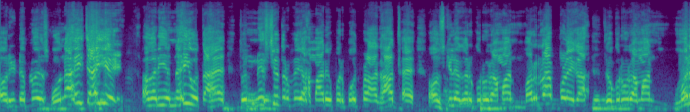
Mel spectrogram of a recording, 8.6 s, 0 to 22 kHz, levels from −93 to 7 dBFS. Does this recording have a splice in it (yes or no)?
no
